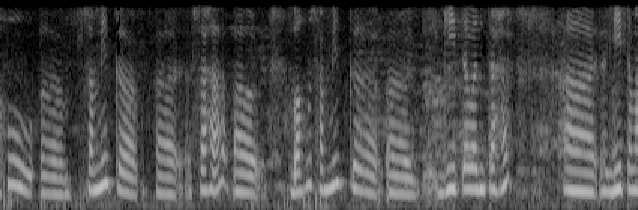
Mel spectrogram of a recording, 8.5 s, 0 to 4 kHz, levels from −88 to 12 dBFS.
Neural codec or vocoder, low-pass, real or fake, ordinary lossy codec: none; 3.6 kHz; real; AAC, 24 kbps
